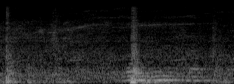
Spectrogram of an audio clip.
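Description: Electric RC stock trucks running on an indoor carpet track. A sharp knock comes right at the start and another about a second and a half in, followed by a steady low hum.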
